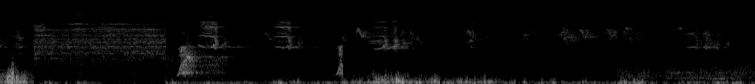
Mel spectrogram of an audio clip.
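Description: Birds chirping in short scattered calls, over a low rumble.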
